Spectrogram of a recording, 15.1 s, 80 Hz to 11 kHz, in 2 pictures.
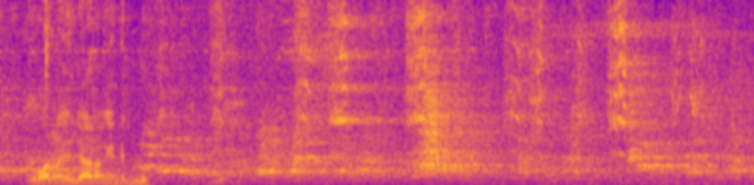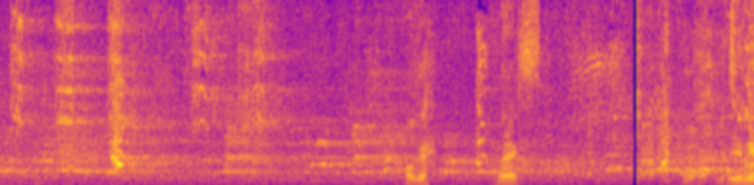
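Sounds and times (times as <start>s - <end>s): dog yelp: 1.4s - 15.0s
dogs whining: 1.4s - 15.0s.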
